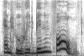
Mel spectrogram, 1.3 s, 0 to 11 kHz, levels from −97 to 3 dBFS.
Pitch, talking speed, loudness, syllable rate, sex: 215 Hz, 240 wpm, -14 LUFS, 6.1 syllables/s, female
